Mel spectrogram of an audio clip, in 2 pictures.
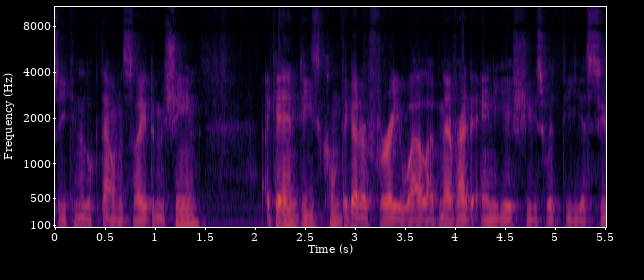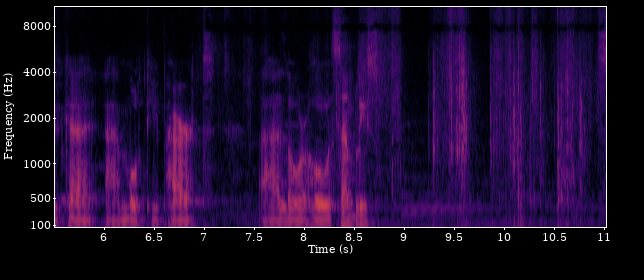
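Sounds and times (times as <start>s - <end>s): paper rustling and crinkling: 7.2s - 11.0s.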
